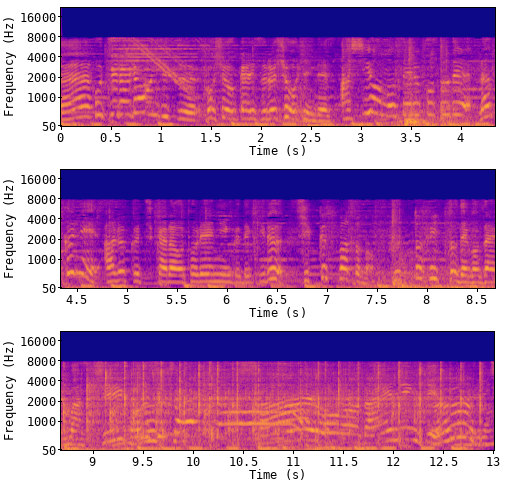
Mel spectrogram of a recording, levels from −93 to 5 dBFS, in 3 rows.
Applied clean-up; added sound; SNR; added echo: none; Sliding door; 10 dB; reverberation time 0.4 s.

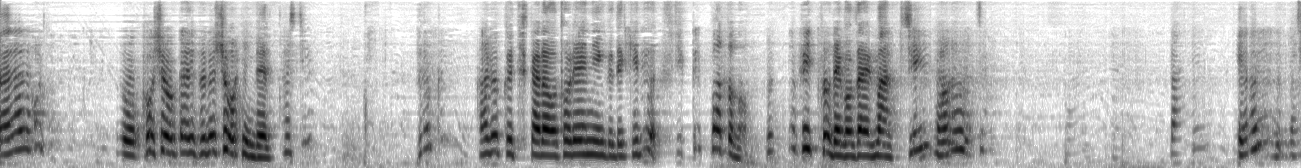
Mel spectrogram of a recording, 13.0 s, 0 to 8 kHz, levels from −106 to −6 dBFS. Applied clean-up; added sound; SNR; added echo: neural mask model DeepFilterNet 3.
